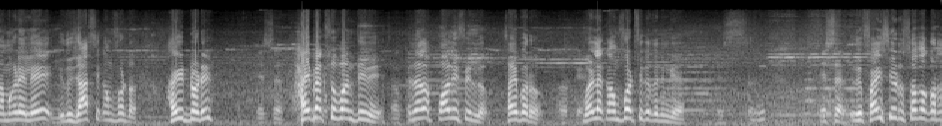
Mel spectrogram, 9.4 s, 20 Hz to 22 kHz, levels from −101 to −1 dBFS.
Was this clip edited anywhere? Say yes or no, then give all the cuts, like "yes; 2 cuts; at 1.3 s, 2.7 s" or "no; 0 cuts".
no; 0 cuts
